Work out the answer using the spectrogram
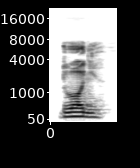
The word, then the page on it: Dłóň: nářečí Po našimu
